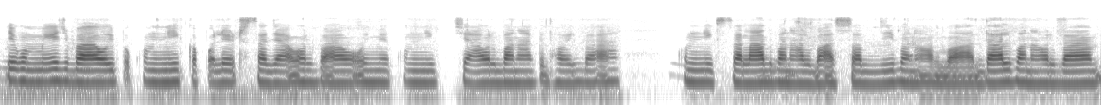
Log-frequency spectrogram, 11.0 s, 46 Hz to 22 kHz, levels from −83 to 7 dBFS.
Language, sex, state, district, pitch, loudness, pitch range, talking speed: Hindi, female, Uttar Pradesh, Gorakhpur, 175 Hz, -32 LUFS, 170-180 Hz, 140 wpm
